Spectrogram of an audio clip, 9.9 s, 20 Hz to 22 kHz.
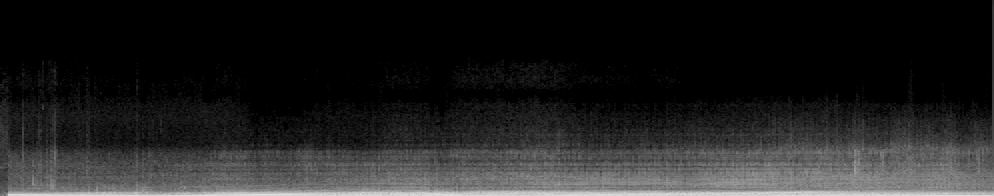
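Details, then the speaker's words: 1990 Honda Accord with muffler completely rotted off, revving: deep, loud blatting drone with raspy rattle swelling with revs, exhaust running open before muffler replacement. "As you can see, the muffler rotted off, like completely off, man. That's why it's making that sound."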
